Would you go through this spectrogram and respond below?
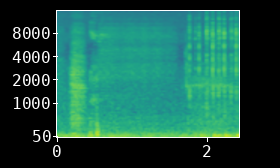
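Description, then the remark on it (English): Quick, clicky keystrokes on a computer keyboard as a DJ types to bring up a recording, a short burst early on and then a faster run of taps near the end, fairly clear over a low background hum. “All right, you can hear the typing here as the DJ tries to bring this right up here.”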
